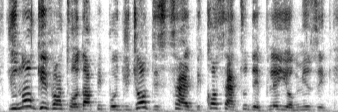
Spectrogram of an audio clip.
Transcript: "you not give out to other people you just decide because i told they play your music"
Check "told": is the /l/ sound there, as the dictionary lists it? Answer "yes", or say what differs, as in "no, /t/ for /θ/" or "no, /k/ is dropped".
no, /l/ is dropped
